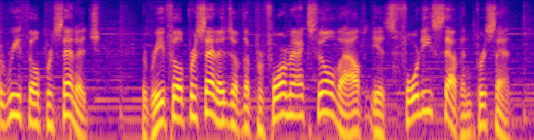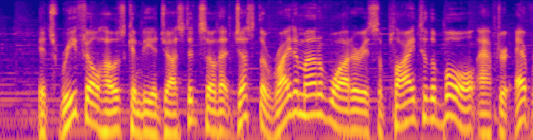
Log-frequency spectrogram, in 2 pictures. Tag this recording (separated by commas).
Speech, Music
